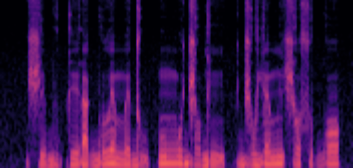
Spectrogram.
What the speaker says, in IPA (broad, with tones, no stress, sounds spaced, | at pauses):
ʃ e˨ b u˨ k e˧ ɾ a˨ ɡ͡b o˨˦ l ɛ˦˨ m ɛ˧ d u˨ | ũ˧ m o˧ d͡ʒ ɔ˨ ɡ ĩ˨ | d͡ʒ o˨ j ɛ˧ m ĩ˧ ʃ ɔ˨ s o˨ ɡ͡b ɔ˧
